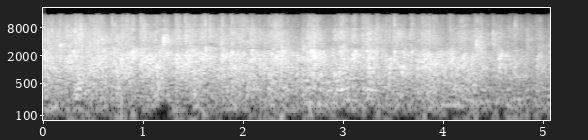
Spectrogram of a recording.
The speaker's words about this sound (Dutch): En uiteraard onder hartelijke dankzegging, en ik vind dat het ook gepaard moet gaan met een hartelijk applaus.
